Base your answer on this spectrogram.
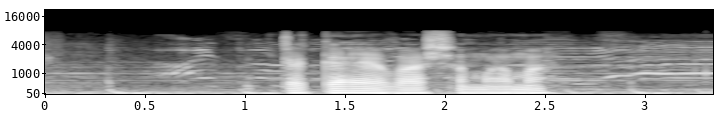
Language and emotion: Russian, neutral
